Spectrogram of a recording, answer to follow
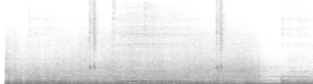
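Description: Steady wind and road noise from a car driving, heard from a hood-mounted camera, under background music. The driving noise drops out about three and a half seconds in, leaving only the music.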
